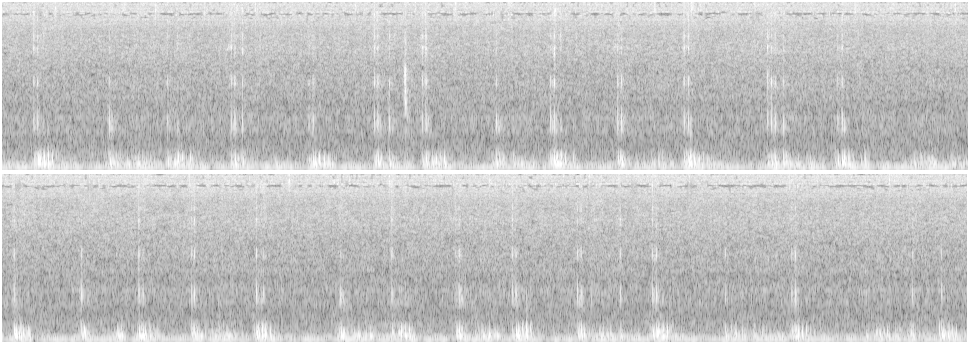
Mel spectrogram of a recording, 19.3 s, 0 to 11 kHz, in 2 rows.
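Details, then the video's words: Tabby American Shorthair cat named Simon relaxing on the couch, recorded February 8, 2024, purring in a long run of regular low throbbing pulses, close and steady throughout. "American shorthair cat | Cat relaxing | Cat purring sounds"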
